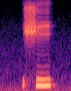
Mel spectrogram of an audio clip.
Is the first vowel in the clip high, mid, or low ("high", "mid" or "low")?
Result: high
